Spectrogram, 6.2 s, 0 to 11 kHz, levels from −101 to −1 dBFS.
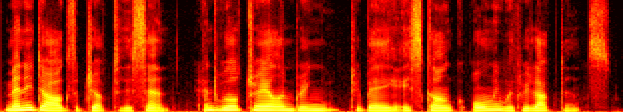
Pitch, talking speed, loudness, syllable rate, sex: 185 Hz, 175 wpm, -19 LUFS, 4.3 syllables/s, female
